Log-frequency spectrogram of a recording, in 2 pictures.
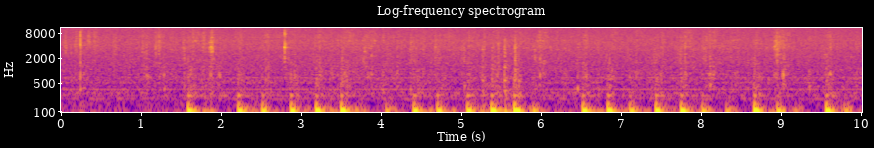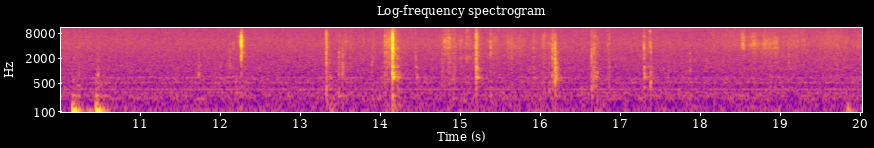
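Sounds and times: low soft thumps: 0:01.5 - 0:10.8.

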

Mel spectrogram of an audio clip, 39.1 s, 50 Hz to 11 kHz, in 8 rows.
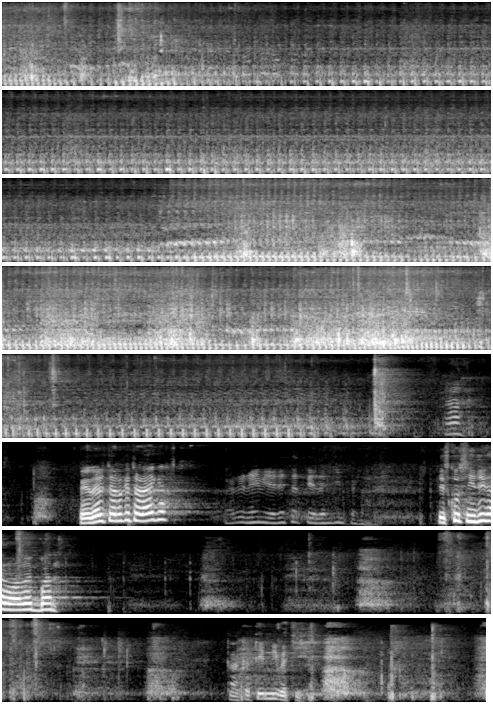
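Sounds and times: motorcycle engine running: 0:00.0 - 0:23.2.

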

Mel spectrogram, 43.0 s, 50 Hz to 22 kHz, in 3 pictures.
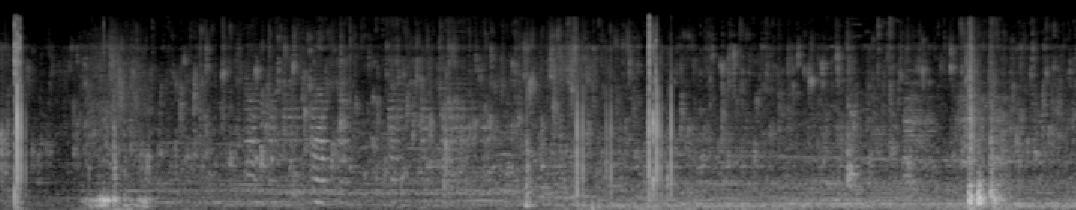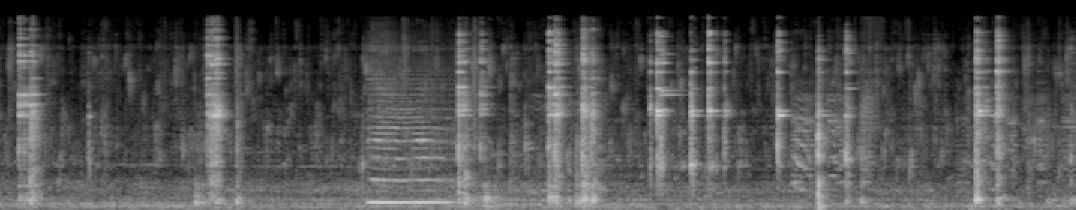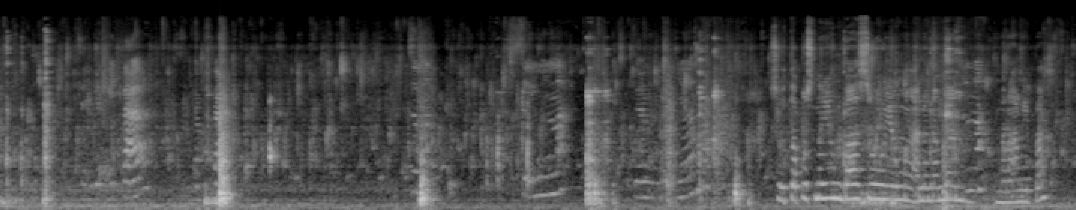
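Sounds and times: glasses and dishes clinking: 0:14.6 - 0:15.0, 0:17.0 - 0:17.6, 0:23.0 - 0:25.9, 0:27.3 - 0:27.8, 0:36.5 - 0:36.9.

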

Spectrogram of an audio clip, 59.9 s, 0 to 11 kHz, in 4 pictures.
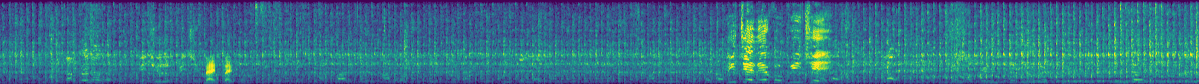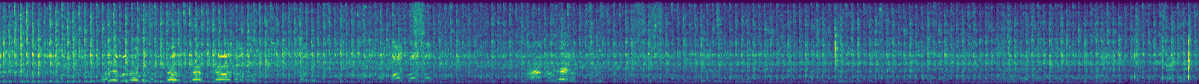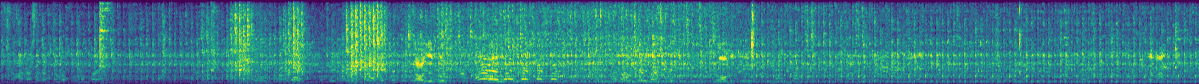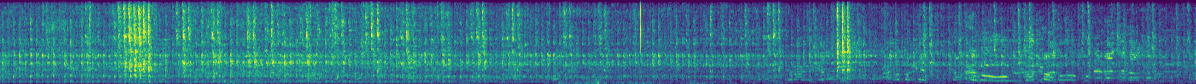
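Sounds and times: tractor diesel engine chugging: 0:00.0 - 0:59.9.

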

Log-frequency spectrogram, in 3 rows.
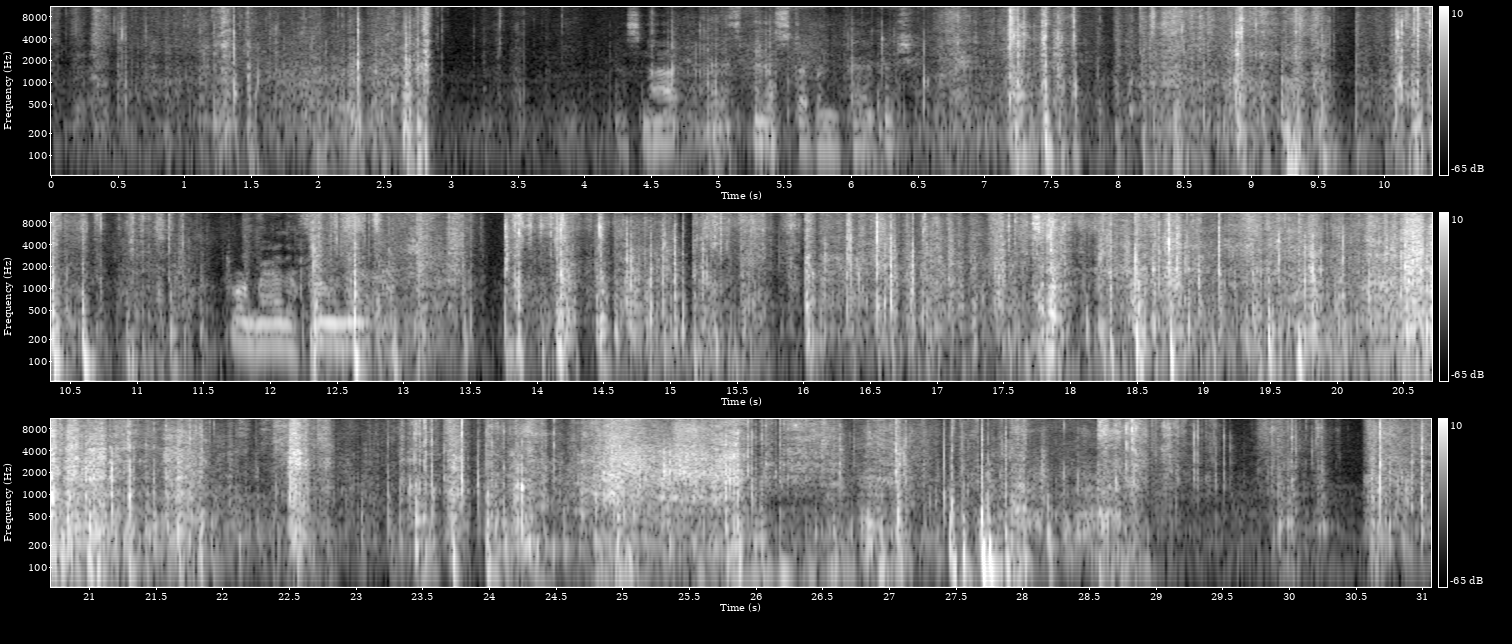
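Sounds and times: paper bag crinkling: 0:10.7 - 0:31.0.

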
